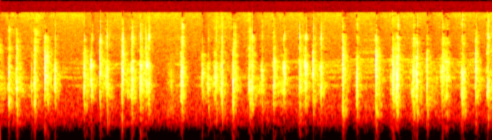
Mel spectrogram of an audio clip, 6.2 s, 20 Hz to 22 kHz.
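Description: Fingertips of both hands type continuously on a black plastic computer keyboard with red keys, producing a steady run of about 35 quick, bright plastic clicks. Each tap is short and crisp, with almost no low end and no ring between strokes.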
